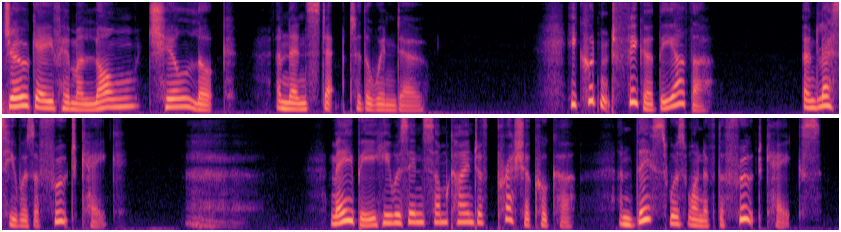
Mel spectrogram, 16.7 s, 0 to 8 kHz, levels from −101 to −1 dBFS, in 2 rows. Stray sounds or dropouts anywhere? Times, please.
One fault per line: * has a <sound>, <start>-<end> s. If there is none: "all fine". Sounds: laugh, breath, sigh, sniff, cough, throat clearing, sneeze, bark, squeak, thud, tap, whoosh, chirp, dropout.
* has a sigh, 10.2-11.0 s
